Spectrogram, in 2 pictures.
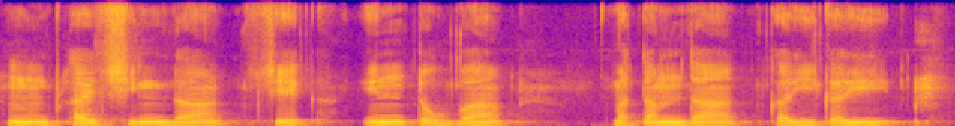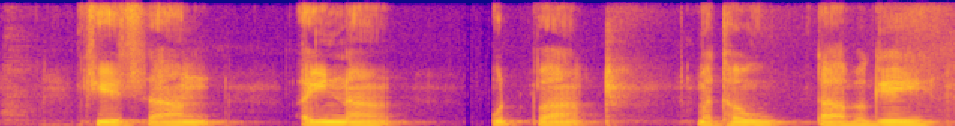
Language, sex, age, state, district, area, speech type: Manipuri, male, 60+, Manipur, Churachandpur, urban, read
